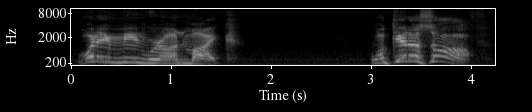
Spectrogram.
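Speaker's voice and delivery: alien creature voice with intercom sound. Narrating a game scene, the speaker voices someone over the intercom: Krogan voice. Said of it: "A Krogan voice is".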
